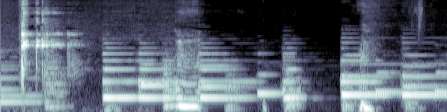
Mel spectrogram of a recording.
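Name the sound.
glasses clinking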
